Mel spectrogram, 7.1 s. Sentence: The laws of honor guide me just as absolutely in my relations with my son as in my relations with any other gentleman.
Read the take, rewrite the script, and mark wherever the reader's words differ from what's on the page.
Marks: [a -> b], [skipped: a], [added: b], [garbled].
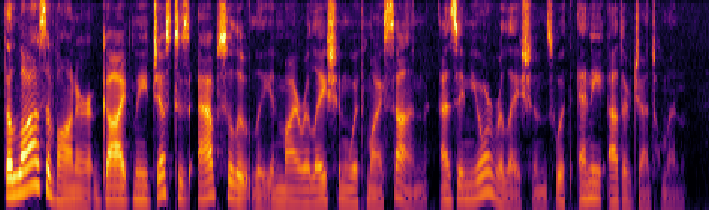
The laws of honor guide me just as absolutely in my [relations -> relation] with my son as in [my -> your] relations with any other gentleman.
